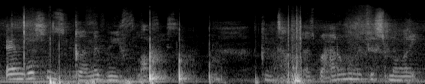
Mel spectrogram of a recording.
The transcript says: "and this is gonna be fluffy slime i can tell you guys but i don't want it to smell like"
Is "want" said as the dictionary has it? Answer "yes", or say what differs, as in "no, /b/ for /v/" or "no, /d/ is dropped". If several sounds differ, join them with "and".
no, /t/ is dropped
